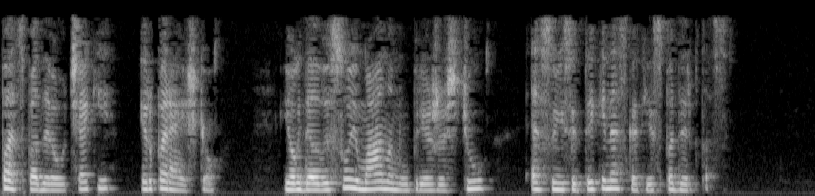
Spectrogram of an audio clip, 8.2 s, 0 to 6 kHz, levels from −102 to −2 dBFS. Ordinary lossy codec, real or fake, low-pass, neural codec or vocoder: MP3, 32 kbps; real; 5.4 kHz; none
